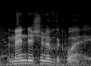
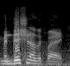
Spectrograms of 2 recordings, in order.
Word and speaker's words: The Mendition of the Quay: I mispronounce the first word all the time. The Mendition of the Quay. Mendition of the Quay.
